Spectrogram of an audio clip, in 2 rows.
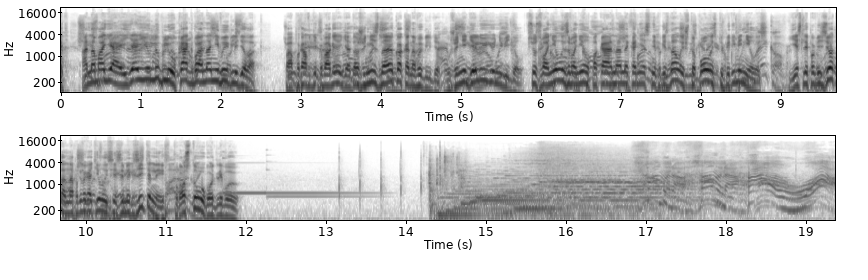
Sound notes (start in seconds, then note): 11.7 doorbell rings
